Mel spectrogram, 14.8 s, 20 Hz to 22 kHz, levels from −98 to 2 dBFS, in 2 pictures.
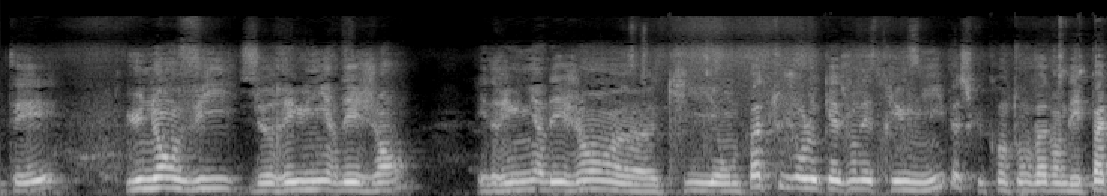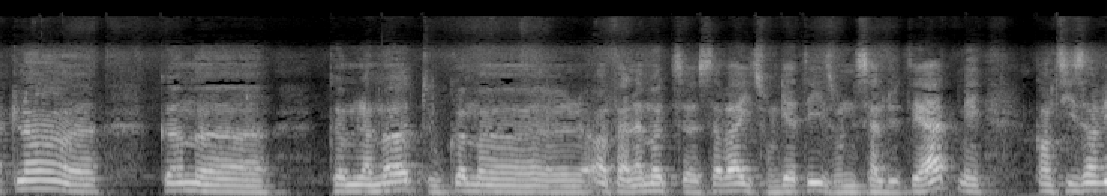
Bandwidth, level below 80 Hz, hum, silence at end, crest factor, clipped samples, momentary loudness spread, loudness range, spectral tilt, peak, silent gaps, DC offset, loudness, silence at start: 15.5 kHz; -60 dBFS; none; 0 s; 20 dB; under 0.1%; 9 LU; 2 LU; -5 dB/octave; -4 dBFS; none; under 0.1%; -25 LUFS; 0 s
